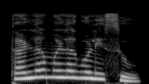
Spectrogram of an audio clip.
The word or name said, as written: ತಳ್ಳಮಳಗೊಳಿಸು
